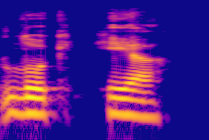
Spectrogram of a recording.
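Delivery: low, flat, unvarying monotone. Describing what it sounds like, demonstrating it in a flat monotone. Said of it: "just really sort of like monotone. So look here, like that".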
